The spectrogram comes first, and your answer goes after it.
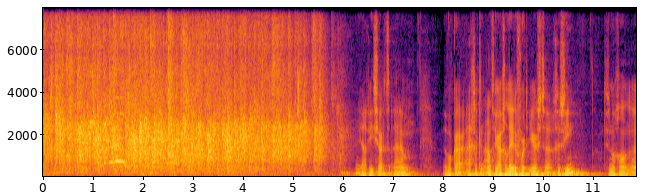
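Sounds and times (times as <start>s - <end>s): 
thunderous applause from a large audience: 0.0s - 6.1s
speech: 6.3s - 11.8s.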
